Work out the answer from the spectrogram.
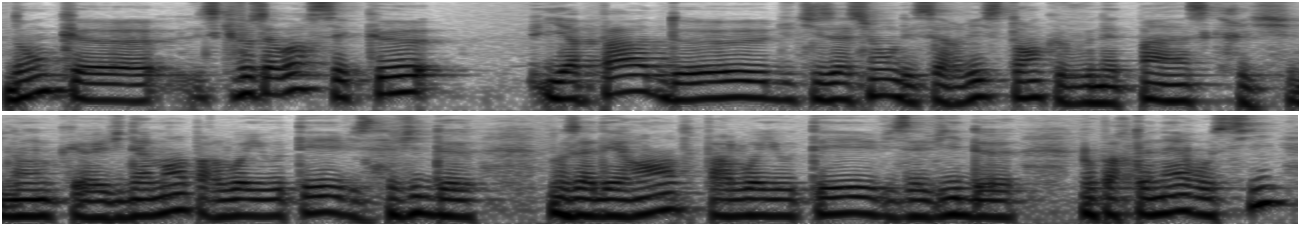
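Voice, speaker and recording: A man presenting a dating agency and explaining its process to viewers, pausing often with fillers. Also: medium pitch, steady tone, dark tone, reverberant. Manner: hesitant, many fillers.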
